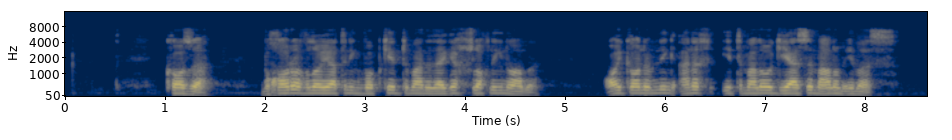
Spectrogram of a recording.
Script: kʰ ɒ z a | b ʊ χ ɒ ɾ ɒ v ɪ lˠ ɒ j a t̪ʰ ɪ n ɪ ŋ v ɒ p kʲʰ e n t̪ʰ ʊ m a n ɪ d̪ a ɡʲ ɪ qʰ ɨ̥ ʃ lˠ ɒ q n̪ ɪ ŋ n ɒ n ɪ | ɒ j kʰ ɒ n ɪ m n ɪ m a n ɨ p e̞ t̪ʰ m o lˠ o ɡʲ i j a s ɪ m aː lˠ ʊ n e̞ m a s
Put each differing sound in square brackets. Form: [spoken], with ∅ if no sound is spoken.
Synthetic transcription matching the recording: kʰ ɒ z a | b ʊ χ ɒ ɾ ɒ v ɪ lˠ ɒ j a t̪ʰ ɪ n ɪ ŋ v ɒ p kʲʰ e n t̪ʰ ʊ m a n ɪ d̪ a ɡʲ ɪ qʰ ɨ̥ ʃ lˠ ɒ q n̪ ɪ ŋ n ɒ [m] ɪ | ɒ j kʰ ɒ n ɪ m n ɪ [ŋ] a n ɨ [q] e̞ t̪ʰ m o lˠ o ɡʲ i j a s ɪ m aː lˠ ʊ [m] e̞ m a s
